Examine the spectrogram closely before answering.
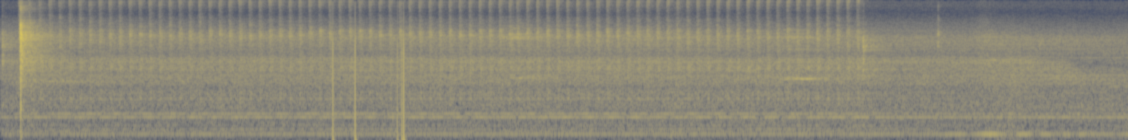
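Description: Steady hum of a YAG mould laser welding machine's running unit. A sharp click comes just after the start, then three quick clicks about three to four seconds in.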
